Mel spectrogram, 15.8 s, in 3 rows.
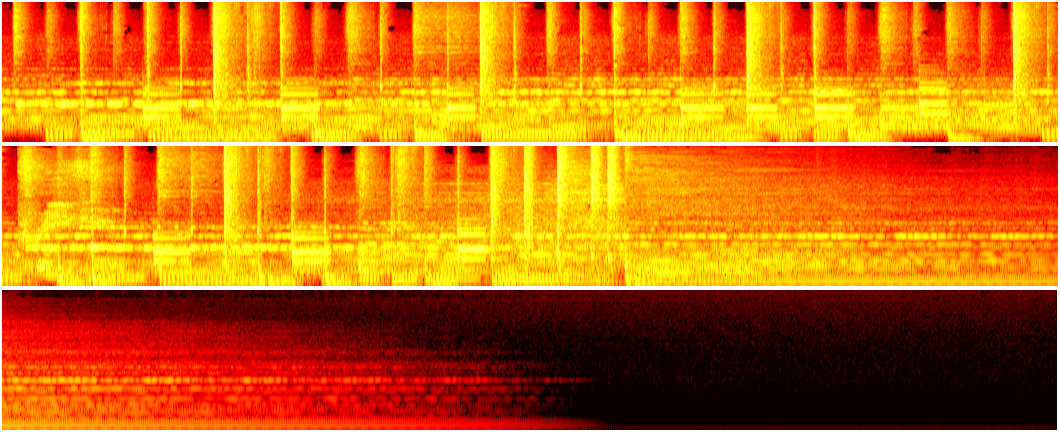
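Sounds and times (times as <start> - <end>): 
delicate dreamlike underscore music: 0.0 - 12.5.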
